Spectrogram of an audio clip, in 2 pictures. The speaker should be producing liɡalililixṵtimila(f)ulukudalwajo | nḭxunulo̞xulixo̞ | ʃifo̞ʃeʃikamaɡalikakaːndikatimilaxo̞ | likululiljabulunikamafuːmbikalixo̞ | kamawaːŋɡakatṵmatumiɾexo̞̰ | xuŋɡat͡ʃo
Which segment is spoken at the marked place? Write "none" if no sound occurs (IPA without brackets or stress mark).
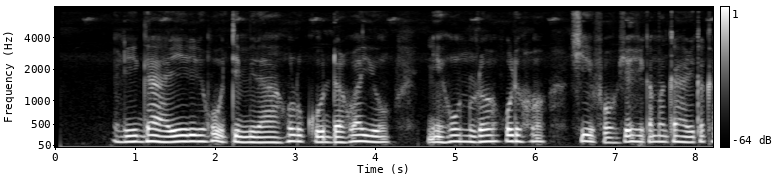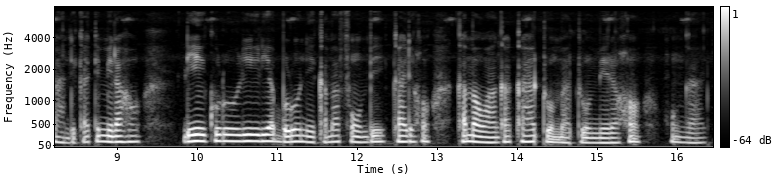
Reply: x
